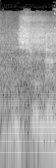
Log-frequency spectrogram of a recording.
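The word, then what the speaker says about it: Vāsudeva: Васудев это отец. And son is Vasudeva. А сын ударение на первом слоге Васудев.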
